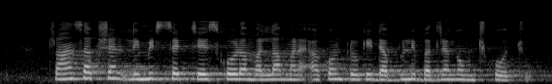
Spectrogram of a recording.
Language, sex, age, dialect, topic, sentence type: Telugu, female, 25-30, Telangana, banking, statement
